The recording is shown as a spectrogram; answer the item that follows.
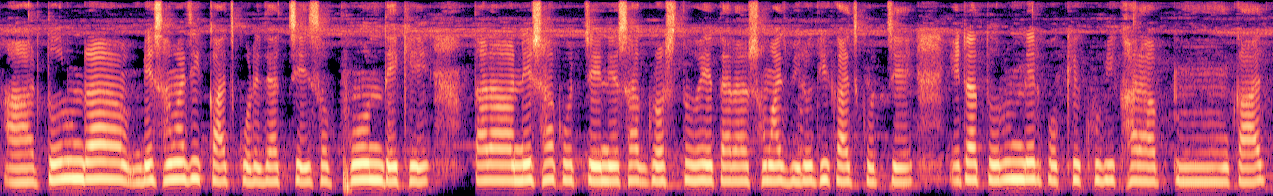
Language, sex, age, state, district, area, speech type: Bengali, female, 30-45, West Bengal, Paschim Medinipur, rural, spontaneous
